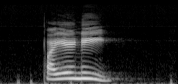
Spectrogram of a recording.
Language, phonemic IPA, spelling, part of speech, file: Tamil, /pɐjɐɳiː/, பயணி, noun, Ta-பயணி.ogg
- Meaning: passenger, traveller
